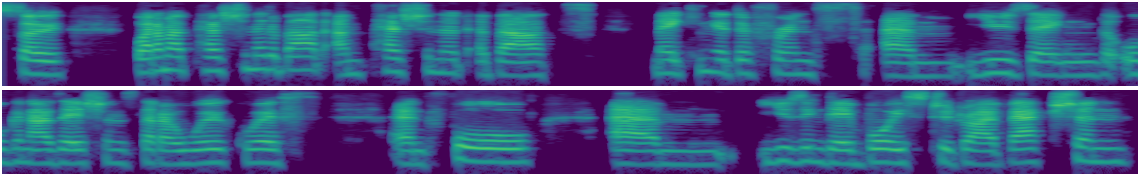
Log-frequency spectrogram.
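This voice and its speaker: A South African woman talking as an interview guest, earnest and reflective, often pausing with "um" and restarting her sentences. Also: on the low side, a bit bright, no room sound, muffled recording. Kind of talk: interview conversation.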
